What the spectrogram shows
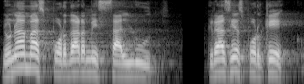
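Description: A rabbi with a slightly high voice gives a religious class lecture at a measured pace, heard on a dull lo-fi class recording. He speaks conversationally and addresses his students directly, posing rhetorical questions and answering them himself.

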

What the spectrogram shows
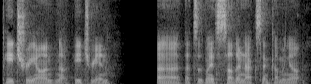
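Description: A man's voice: mid-range voice, level tone, a little fast. A young man co-hosting a podcast in casual chat, laughing often and restarting his sentences. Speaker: podcast co-host. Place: living in Germany, from the US.

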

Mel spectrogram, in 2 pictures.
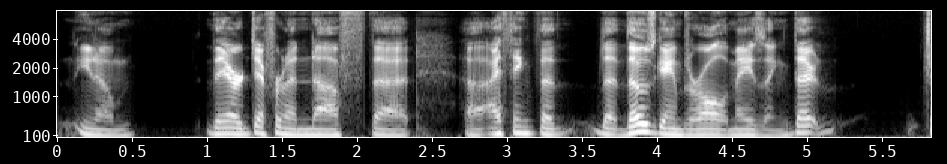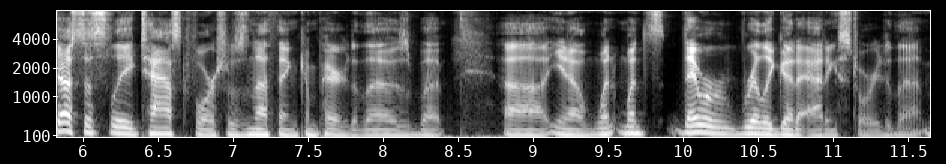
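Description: Man, medium pitch, casual podcast talk, hedging and rambling, dry studio-like sound. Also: moderate pace, vocal fry, no echo. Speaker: podcast co-host. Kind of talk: casual pop culture chat.

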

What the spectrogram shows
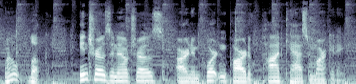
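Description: A man's voice: medium pitch, very animated, moderate pace, soft background music. A man hosting a casual podcast, with a congested nasal voice as if pinching his nose, talking in a wry, dryly joking way. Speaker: podcast host.

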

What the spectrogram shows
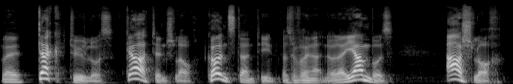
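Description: Casual podcast co-host, male, animated delivery with lots of pitch movement. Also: normal speed. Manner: animated, laughing, imitating sounds. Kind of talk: casual chat.

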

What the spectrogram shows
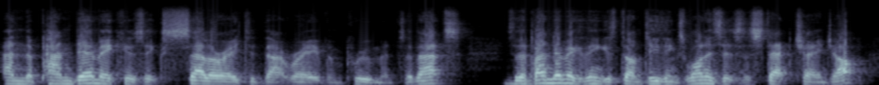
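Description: A man answering interview questions in a brisk, explanatory way on a video call. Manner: brisk, explanatory, lively pitch. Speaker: economist guest.

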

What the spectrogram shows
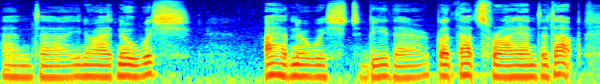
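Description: Low, gravelly woman. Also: level tone, a little fast, darkish tone. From Northern Ireland. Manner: chatty, explanatory. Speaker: artist. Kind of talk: interview.

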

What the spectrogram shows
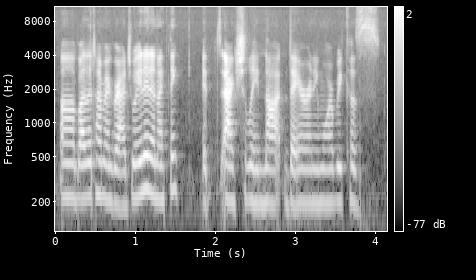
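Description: A woman's voice: medium pitch, brisk, smooth. A woman from Northern California, a podcast guest, chatting casually and acting out the dialogue in her stories. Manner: animated storyteller who acts out quoted dialogue. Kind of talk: casual chat.

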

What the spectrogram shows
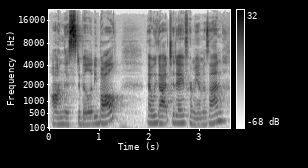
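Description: A woman's voice: mid-range voice, normal speed, fairly bright tone. A young woman from the US Midwest co-hosting a casual podcast at home. She talks chattily and laughs often. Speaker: podcast co-host. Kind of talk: casual chat.

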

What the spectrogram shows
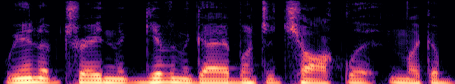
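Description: A man's voice: mid-range voice, level tone, rapid-fire, mellow, no echo, clean studio sound. A man telling a travel story in casual chat, rambling with lots of fillers and restarts.

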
